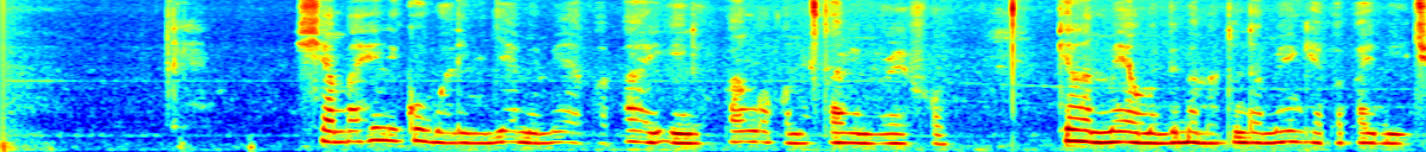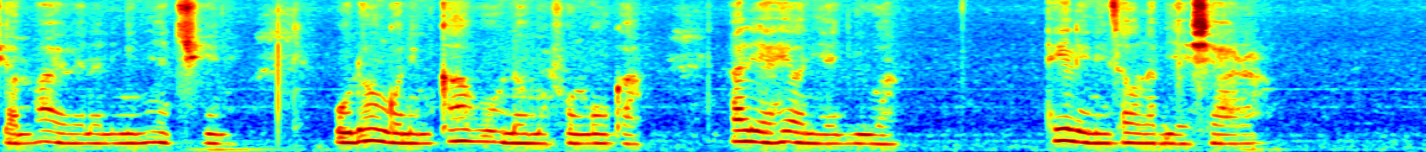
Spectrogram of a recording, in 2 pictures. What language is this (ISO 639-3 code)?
swa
